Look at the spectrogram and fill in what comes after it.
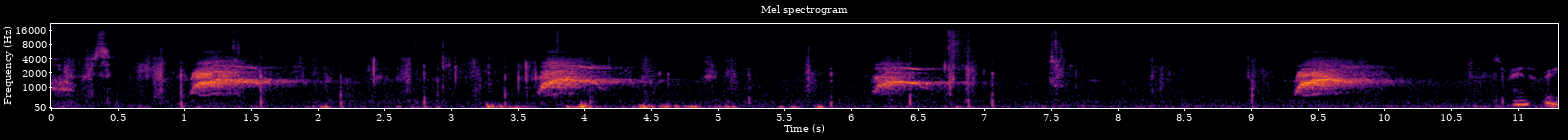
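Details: Red fox in northern Michigan, where foxes are abundant, screaming while hunting to scare prey into running; four harsh, rising screams roughly every two to three seconds, with footsteps and quiet talk between them.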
